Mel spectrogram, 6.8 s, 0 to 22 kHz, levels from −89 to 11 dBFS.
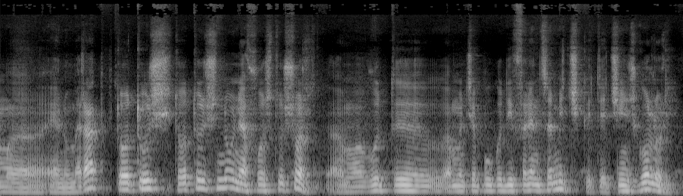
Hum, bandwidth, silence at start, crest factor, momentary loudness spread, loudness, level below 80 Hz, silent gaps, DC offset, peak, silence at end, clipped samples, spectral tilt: none; over 20 kHz; 0 s; 18 dB; 6 LU; -20 LUFS; -48 dBFS; none; under 0.1%; -2 dBFS; 0 s; under 0.1%; -5 dB/octave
